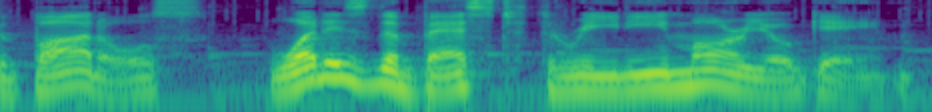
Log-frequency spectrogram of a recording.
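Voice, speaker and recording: A fairly low male voice talks while music plays underneath. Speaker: gaming video creator. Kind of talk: scripted commentary. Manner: soft-spoken, talking quietly.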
